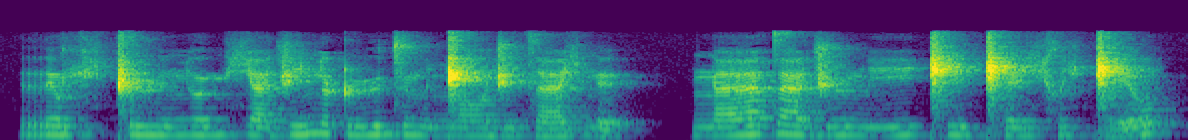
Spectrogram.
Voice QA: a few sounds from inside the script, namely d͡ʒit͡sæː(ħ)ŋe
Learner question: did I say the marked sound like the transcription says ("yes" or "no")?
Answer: no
